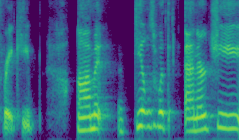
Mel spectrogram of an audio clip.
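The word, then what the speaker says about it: Reiki: to find a local re is it raik raik oh yeah yeah yeah you're saying it right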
